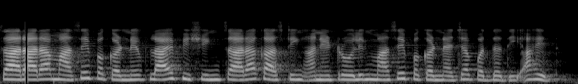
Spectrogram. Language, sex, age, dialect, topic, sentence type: Marathi, female, 31-35, Northern Konkan, agriculture, statement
